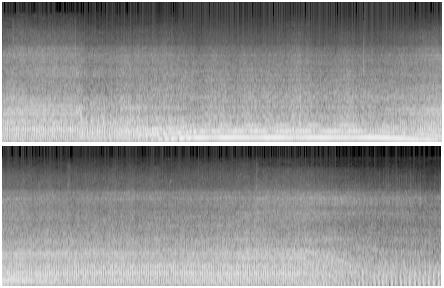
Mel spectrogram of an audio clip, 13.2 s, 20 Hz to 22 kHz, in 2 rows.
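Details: Ariens Zoom 1740 zero-turn with new replacement Briggs & Stratton Intek 19 hp engine, after the 17 hp Kohler Courage cracked its block, warm after mowing: strong steady drone with loud whirring blade hum, even and smooth; healthy engine under load.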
